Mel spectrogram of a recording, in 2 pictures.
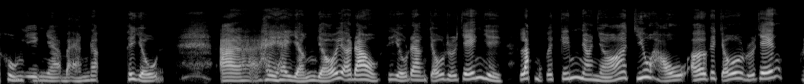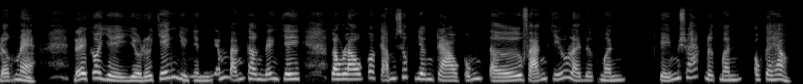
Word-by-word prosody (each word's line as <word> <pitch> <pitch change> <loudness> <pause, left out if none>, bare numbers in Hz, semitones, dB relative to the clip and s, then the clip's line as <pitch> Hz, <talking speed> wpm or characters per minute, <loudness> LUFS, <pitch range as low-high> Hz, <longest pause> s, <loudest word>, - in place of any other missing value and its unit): khuôn 200 -5 -3
viên 180 0 -3
nhà 160 -2 -3
bạn 155 +2 -6
đó, 205 - -3 0.3
thí 245 - +3
dụ, 170 -3 +1 0.6
à, 175 +1 +2
hay 210 -2 +1
hay 200 -1 +1
giận 165 0 0
dỗi 260 +11 +3
ở 225 - +3
đâu, 220 -7 +6
thí 225 - -6
dụ 175 -3 +1
đang 205 0 0
chỗ 235 - -1
rửa 205 -1 -1
chén 255 +7 +3
gì, 200 - +1 0.2
lắp 270 +2 +4
một - - -7
cái 230 - -3
kính 290 +5 -1
nho 270 - +1
nhỏ 195 - +1
chiếu 320 +4 +2
hậu 185 - 0
ở 245 +2 +3
cái 280 - -3
chỗ 275 +2 +4
rửa 215 - -1
chén, 280 +5 +6 0.3
được 175 - 0
hông 225 - -3
nè? 180 -7 +2 0.4
Để 260 - +6
có 285 +2 +1
gì 185 -9 0
vừa 175 -2 +3
rửa 195 +3 0
chén 275 +7 0
vừa 205 - -1
nhìn 180 -1 -5
ngắm 285 +7 -4
bản 260 - -2
thân 245 -3 -1
để 245 +2 -1
chi, 245 0 +4 0.3
lâu 240 0 +6
lâu 240 0 +6
có 305 +2 -1
cảm 270 -1 -5
xúc 345 +3 -6
dâng 245 -2 0
trào 180 -5 +1
cũng 265 +8 -5
tự 175 +5 +2
phản 255 - +2
chiếu 240 +6 -3
lại 185 - -1
được 190 +1 -10
mình, 190 +2 -2 0.4
kiểm 190 +7 -3
soát 325 0 -6
được 225 -1 -5
mình, 210 +1 -2
ô 230 - -5
kê 225 -1 -3
hông? 225 -7 0
220 Hz, 265 wpm, -23 LUFS, 180-255 Hz, 0.6 s, đâu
